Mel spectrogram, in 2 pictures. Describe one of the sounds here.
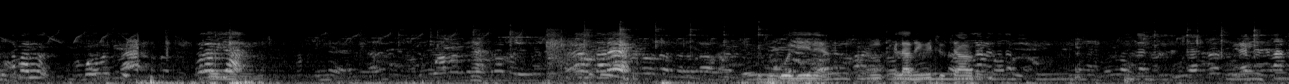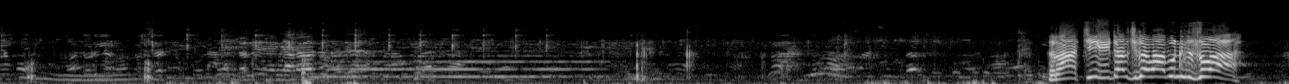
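Young boys call out and shout to each other outdoors.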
